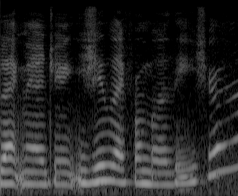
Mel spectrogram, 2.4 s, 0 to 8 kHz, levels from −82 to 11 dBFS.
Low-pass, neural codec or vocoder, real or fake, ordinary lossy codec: 7.2 kHz; none; real; MP3, 48 kbps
